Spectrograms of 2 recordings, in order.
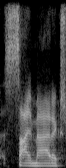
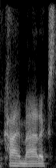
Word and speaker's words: cymatics: that stuff like uh cymatics or kymatics depending on how you uh pronounce it kind of the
